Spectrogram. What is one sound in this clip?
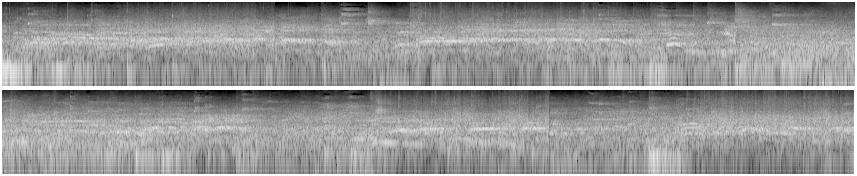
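A crowd cheers and murmurs in a large echoing gym.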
